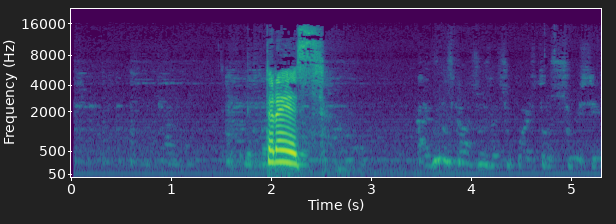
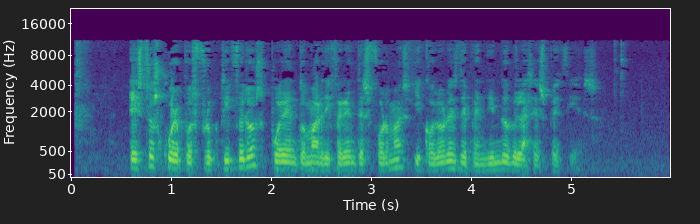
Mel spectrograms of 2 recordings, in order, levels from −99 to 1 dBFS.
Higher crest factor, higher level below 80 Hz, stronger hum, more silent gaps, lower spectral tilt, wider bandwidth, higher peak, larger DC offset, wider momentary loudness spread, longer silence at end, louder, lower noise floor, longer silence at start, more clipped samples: about the same, 22 dB vs 20 dB; about the same, -66 dBFS vs -62 dBFS; neither; neither; second, -2 dB/octave vs -3.5 dB/octave; first, 16 kHz vs 11.5 kHz; about the same, -2 dBFS vs -4 dBFS; neither; first, 29 LU vs 15 LU; first, 1.55 s vs 0.45 s; first, -16 LUFS vs -23 LUFS; first, -61 dBFS vs -51 dBFS; first, 1.95 s vs 0.05 s; neither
